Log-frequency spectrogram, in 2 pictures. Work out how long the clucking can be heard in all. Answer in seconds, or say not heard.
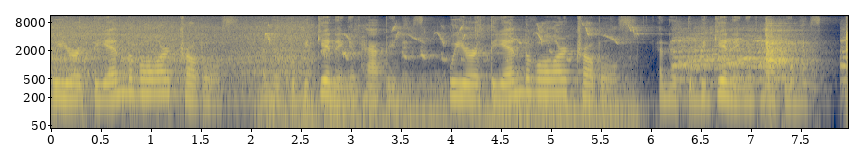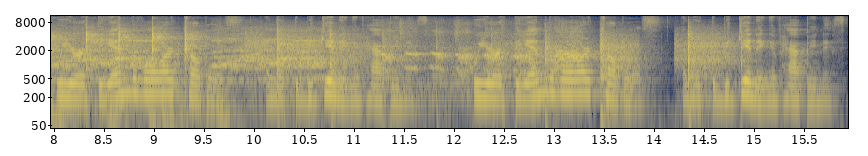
11 s.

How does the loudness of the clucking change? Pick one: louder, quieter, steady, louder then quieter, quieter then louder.
louder.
